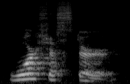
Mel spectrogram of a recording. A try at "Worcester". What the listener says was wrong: Worcester. It's not cess. Worcester. So it's stir.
